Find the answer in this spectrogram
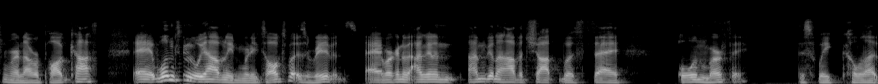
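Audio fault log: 0.95–1.03 s: burst of packet loss. About 60 ms of audio never arrived in time, so the receiver stretched the last sound and faded it down across the gap. Playback then picks up later, with that stretch of audio gone and the brief stretched, fading fill in its place.
1.79–1.85 s, 3.79–3.83 s, 4.83–4.87 s: short concealed packet loss. Gaps of about 40 ms before "that we haven't even", then about 20 ms before "we're gonna I'm gonna" and between "gonna I'm gonna I'm" and "have a chat with". Each is patched by extending the preceding sound before blending back, heard as a quick smear. The Opus call path caps the audio near 8 kHz, at a 40 kbps setting.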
